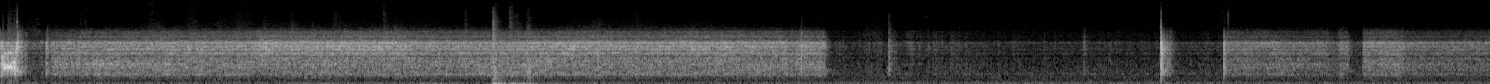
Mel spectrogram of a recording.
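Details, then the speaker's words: Rogers 11RA651 shortwave radio with external antenna reconnected: loud steady hiss and crackle heard even with volume at minimum, then drops away; noisy capacitors. Crackling capacitors. "So all this noise we hear now is coming with the volume set at minimum."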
